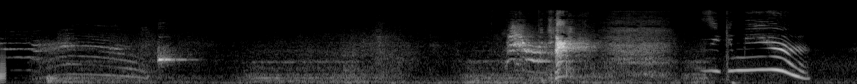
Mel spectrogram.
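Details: Domestic cats meowing: a drawn-out falling meow, a brief higher cry, then a loud harsh squeal and a final long descending meow, with human voices in the background.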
